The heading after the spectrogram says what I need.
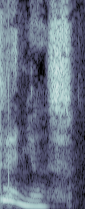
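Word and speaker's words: jalapeño: jalapenos. Yes. I hate to correct you, both of you, but it's pronounced jalapeno.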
